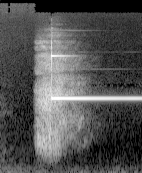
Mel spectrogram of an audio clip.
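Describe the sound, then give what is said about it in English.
A single bright electronic ding from a phone notification, with a sharp onset, followed by a clear sustained tone that rings on steadily for over a second, alone without speech. “Is that my phone? That was my phone. Okay. I'm turning it off now.”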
